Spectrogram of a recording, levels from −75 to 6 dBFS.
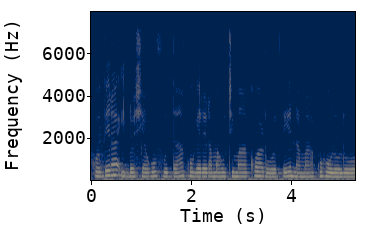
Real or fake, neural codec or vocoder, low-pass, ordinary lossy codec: real; none; 7.2 kHz; none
